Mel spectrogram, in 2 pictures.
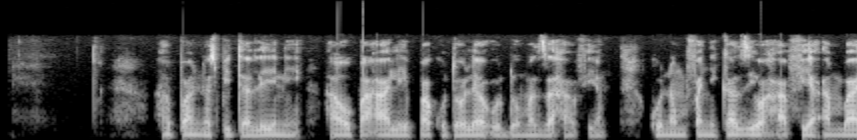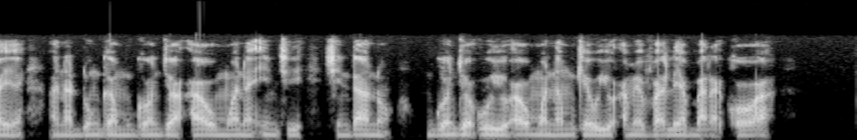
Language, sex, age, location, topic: Swahili, male, 18-24, Kisumu, health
